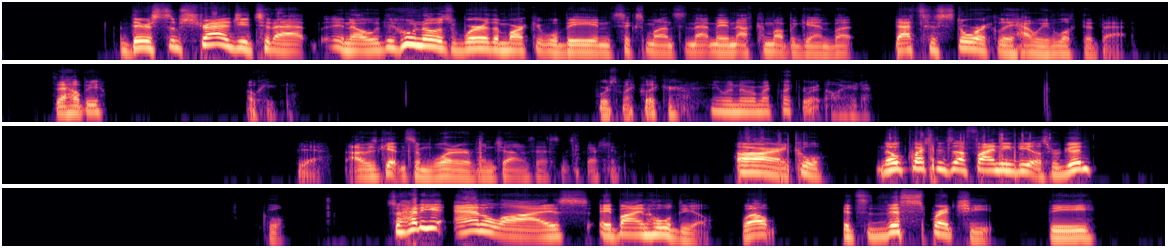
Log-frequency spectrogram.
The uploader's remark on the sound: This was a live class recorded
